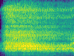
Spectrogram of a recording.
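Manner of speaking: soft breathy exhale; calm sighing exhale; deep breath out. Shown as a demonstration. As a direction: let a long breath go. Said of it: "I placed my hand on a tree".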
